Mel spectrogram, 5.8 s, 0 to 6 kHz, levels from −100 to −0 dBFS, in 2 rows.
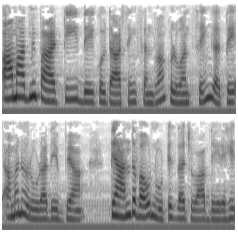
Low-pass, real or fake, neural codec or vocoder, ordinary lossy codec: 5.4 kHz; real; none; none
